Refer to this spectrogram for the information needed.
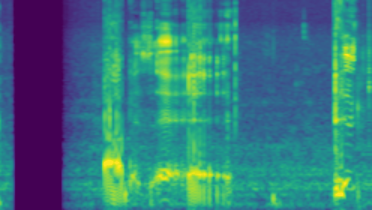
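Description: Three loud, croaking belches with brief pauses between them: repeated burping.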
